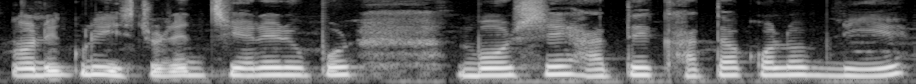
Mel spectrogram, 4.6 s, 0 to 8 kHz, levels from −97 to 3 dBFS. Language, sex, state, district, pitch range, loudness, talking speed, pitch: Bengali, female, West Bengal, Cooch Behar, 200-230 Hz, -13 LUFS, 130 wpm, 220 Hz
